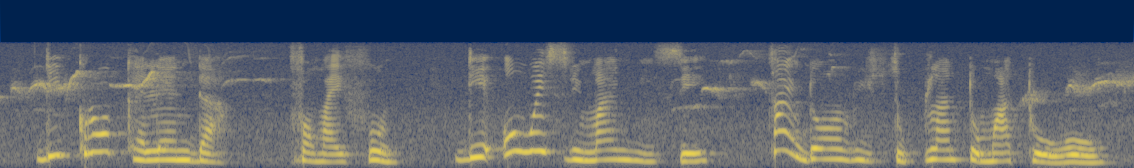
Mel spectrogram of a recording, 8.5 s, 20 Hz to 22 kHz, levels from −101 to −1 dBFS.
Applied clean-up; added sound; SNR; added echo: none; Bird vocalization, bird call, bird song; 17 dB; none.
